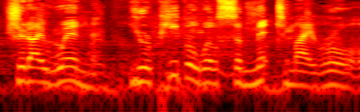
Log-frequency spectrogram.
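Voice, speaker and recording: Booming in a put-on character voice, a man speaks at a fairly slow pace and medium pitch over clear background noise. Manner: commanding, domineering.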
